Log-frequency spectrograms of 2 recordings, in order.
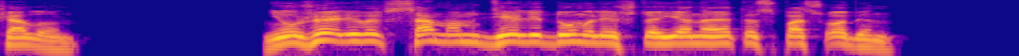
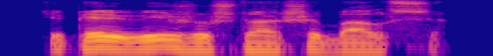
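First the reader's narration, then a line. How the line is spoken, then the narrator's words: Plain, sick man. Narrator (Russian): сказал больной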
